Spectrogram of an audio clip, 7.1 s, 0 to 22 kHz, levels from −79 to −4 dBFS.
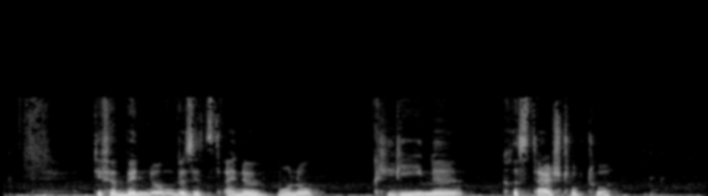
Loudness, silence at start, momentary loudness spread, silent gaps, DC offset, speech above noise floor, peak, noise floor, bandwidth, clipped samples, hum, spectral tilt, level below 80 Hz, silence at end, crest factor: -20 LUFS; 0.15 s; 22 LU; none; under 0.1%; 28 dB; -4 dBFS; -48 dBFS; 11.5 kHz; under 0.1%; none; -6.5 dB/octave; -44 dBFS; 0.8 s; 16 dB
